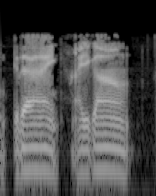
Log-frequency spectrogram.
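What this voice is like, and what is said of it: Unconvincing croaky Australian accent. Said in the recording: “I can do an Aussie one if you wish ... That's a kind of a frog sound, you know, late night frog in the pond or the dam ... That's not convincing, is it?”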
